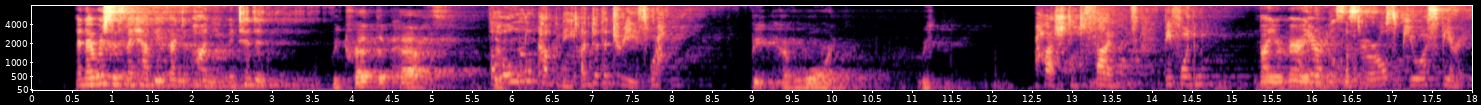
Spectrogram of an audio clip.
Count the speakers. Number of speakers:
3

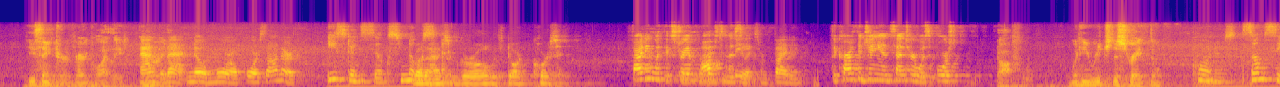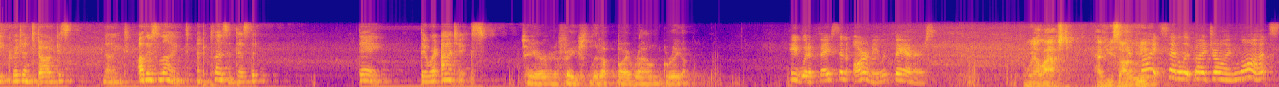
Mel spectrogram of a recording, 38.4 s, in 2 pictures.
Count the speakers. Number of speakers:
5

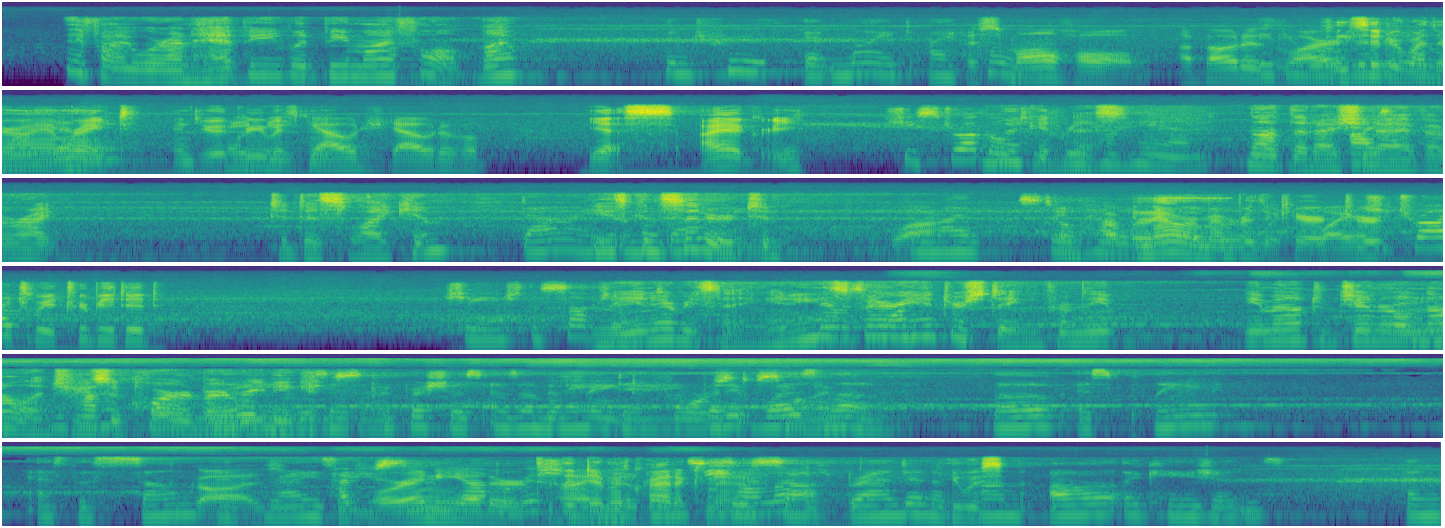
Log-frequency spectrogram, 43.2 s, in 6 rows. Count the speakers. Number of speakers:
5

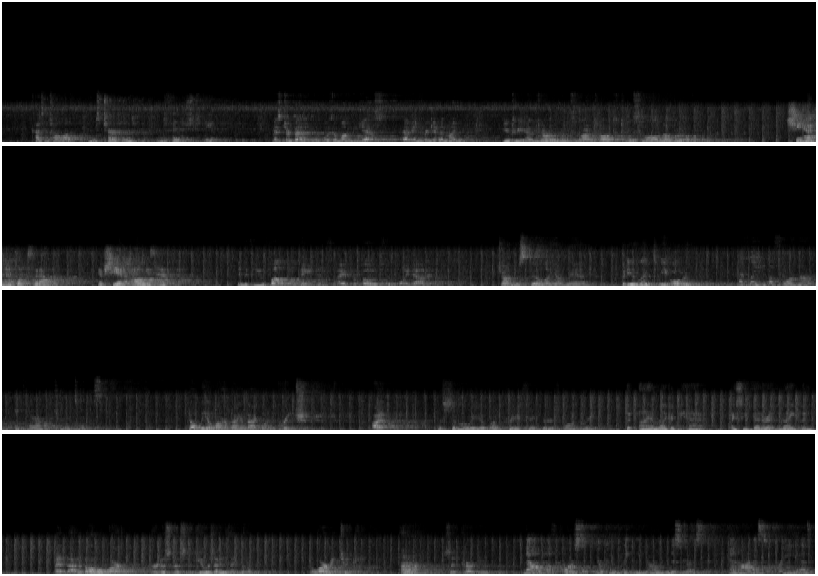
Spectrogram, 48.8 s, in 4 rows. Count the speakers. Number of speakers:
10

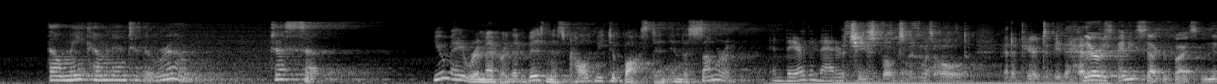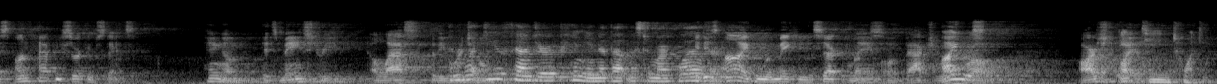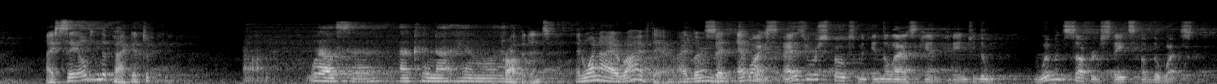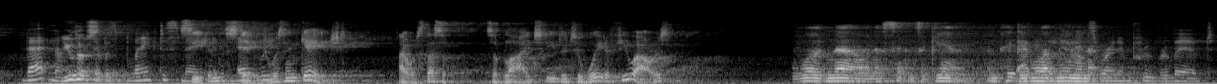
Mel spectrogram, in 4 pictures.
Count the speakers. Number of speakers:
6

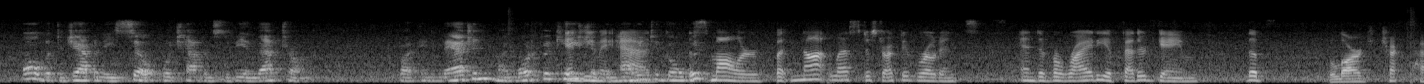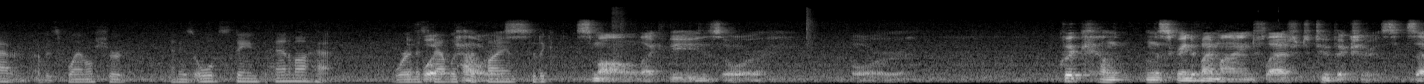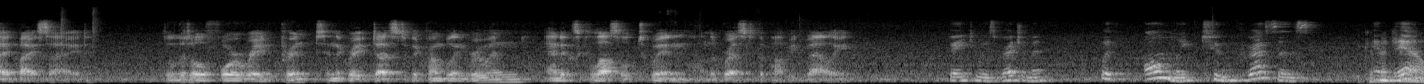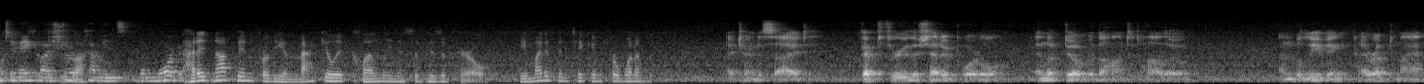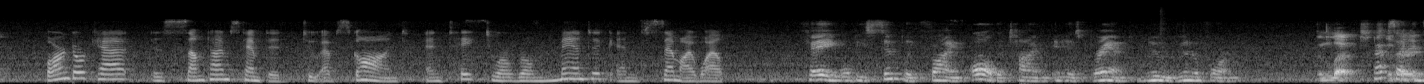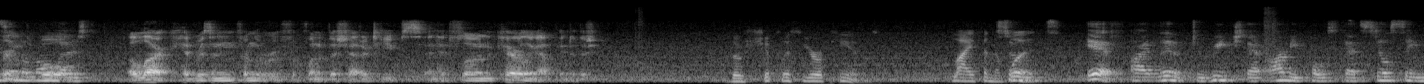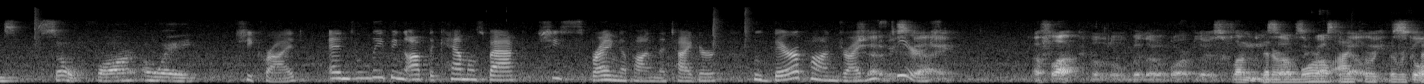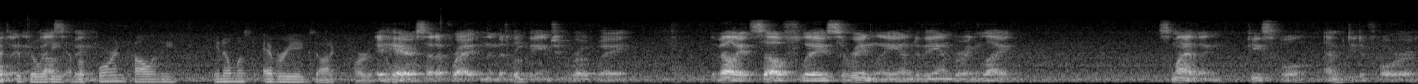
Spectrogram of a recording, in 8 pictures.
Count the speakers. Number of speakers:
4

